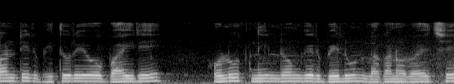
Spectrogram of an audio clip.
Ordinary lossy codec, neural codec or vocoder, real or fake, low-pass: none; none; real; 7.2 kHz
